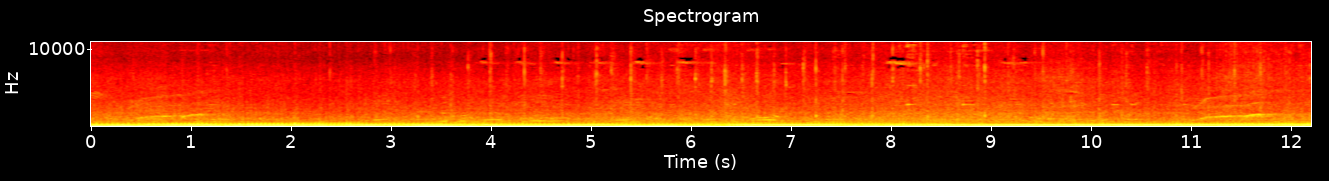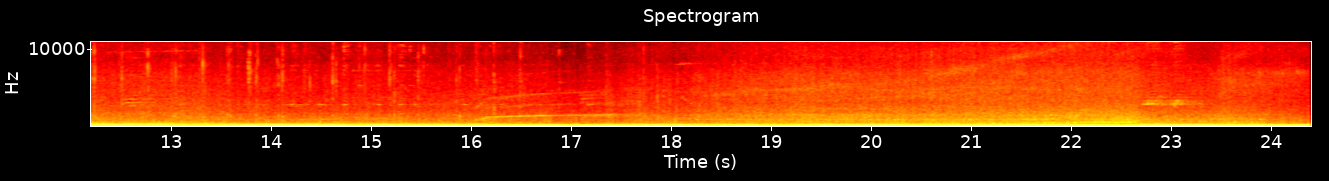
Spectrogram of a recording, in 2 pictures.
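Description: A car engine hums from inside the car, its pitch rising and falling as it moves along.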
